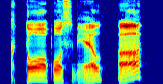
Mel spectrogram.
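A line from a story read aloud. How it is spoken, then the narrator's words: Menacing, heavy rural O-accent. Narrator (Russian): Грозно окая староста Калачинцев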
